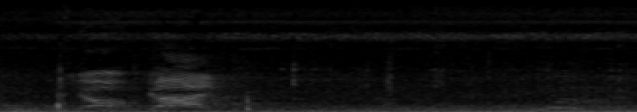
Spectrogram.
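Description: A short, distant shout from a man's voice about half a second in, over a steady low hum.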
